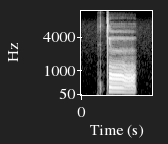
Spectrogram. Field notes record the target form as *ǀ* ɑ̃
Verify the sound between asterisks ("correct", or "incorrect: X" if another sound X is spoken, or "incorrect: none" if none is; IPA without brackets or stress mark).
incorrect: t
